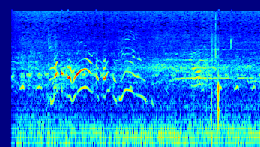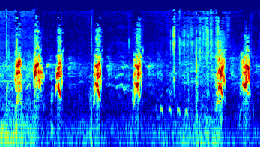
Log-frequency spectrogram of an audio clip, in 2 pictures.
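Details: Labrador golden retriever dogs on a walk facing off with a black goat, filmed on a phone; after a few seconds of whiny, wavering vocal sounds, six sharp loud barks come in irregular succession over a low background hum.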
